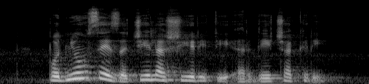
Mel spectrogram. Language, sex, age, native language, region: Slovenian, female, 50-59, Slovenian, Savinja region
